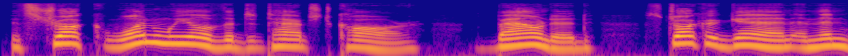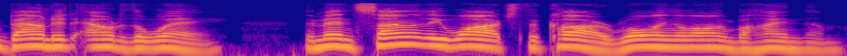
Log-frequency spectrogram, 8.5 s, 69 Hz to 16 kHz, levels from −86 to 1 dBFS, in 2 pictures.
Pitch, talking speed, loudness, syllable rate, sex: 165 Hz, 200 wpm, -18 LUFS, 5.3 syllables/s, male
